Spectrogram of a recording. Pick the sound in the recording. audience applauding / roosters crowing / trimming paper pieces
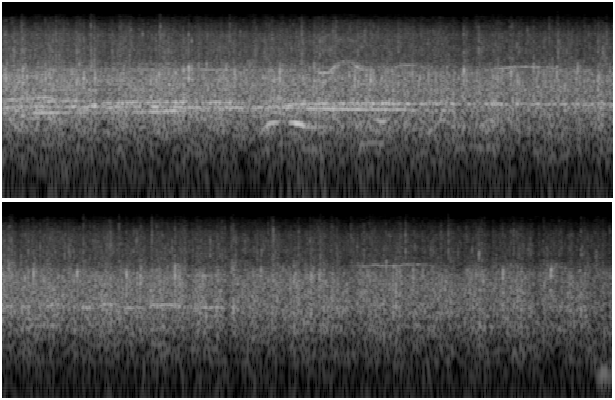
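audience applauding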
